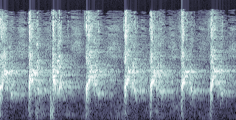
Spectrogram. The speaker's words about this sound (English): One night, Patches couldn't sleep. He smelled a scary smell. Barked Patches.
